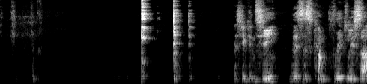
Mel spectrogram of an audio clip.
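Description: A knife scrapes on a plate.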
